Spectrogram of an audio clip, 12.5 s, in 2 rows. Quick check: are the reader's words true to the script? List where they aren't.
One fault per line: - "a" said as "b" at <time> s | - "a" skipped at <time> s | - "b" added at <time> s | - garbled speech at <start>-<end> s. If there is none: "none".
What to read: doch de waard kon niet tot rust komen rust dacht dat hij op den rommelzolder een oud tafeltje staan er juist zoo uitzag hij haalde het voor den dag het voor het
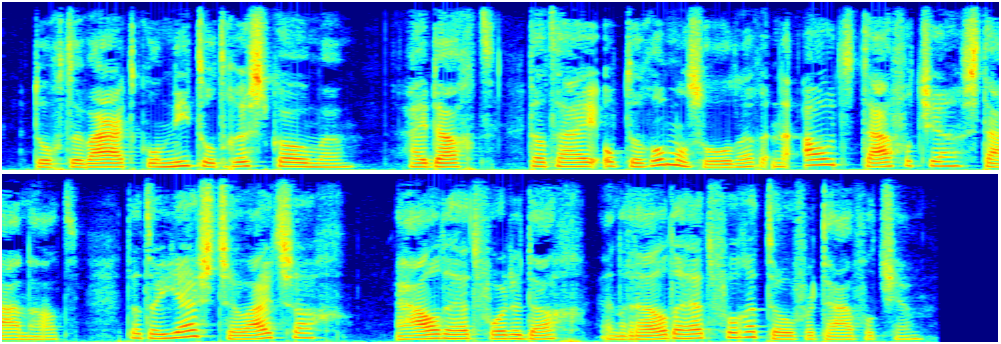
- "rust" said as "hij" at 2.5 s
- "had dat" added at 6.4 s
- "en ruilde" added at 9.9 s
